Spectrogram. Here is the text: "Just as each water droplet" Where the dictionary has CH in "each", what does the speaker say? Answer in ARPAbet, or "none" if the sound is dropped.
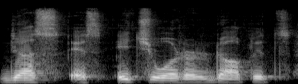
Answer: CH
